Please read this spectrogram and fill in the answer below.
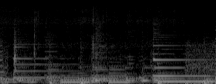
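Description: Sliced potatoes sizzling on a griddle plate over the grill, under steady background music.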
